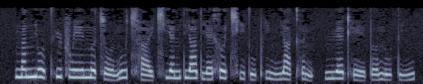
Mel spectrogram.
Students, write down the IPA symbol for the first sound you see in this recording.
n̪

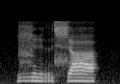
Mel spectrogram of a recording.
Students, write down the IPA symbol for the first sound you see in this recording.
ɮ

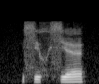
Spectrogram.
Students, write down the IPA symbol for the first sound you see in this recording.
sʲ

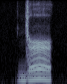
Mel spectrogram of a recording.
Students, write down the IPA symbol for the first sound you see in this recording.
ɟ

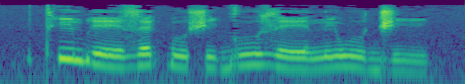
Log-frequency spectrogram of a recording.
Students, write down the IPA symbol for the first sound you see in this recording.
tʰ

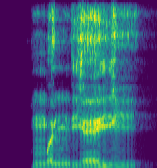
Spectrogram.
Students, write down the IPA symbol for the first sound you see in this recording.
m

